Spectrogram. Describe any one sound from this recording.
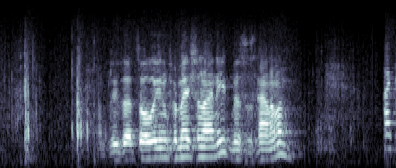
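A woman speaks brightly, close by.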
